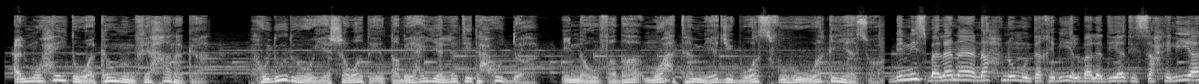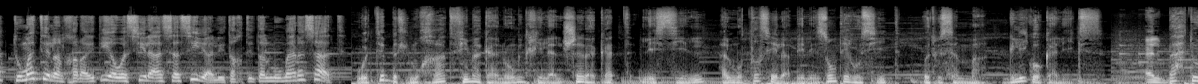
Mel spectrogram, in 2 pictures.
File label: arabic documentaries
